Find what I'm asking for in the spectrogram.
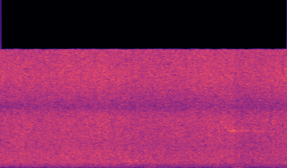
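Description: Heavy rain pours down steadily and loudly beside an outdoor court, a dense unbroken hiss with gusting wind and no voices, sustained at even intensity throughout.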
